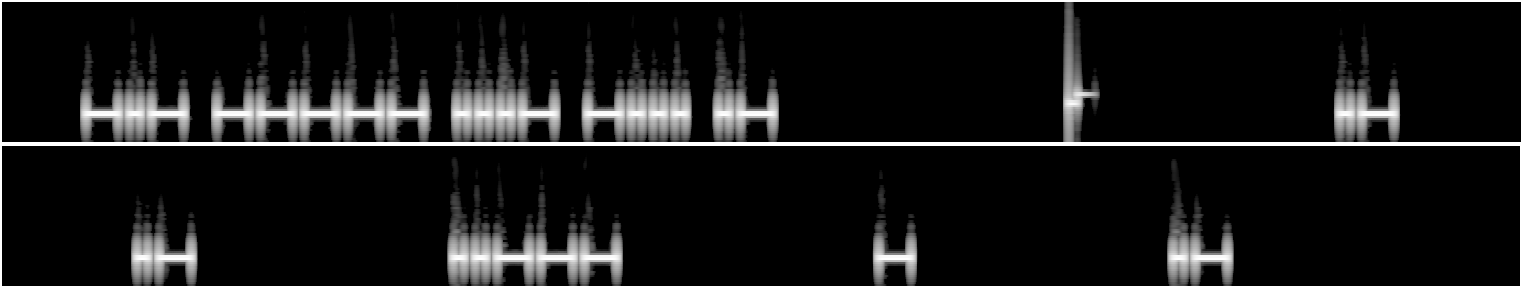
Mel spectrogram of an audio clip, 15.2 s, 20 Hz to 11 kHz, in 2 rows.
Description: Morse code, heard as a keyed tone, about 22 wpm, spaced as for 9 wpm, 700 Hz. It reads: K0VBA AA2TA
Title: USA Call Signs - 5 Characters - 8x Character Spacing - 22wpm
